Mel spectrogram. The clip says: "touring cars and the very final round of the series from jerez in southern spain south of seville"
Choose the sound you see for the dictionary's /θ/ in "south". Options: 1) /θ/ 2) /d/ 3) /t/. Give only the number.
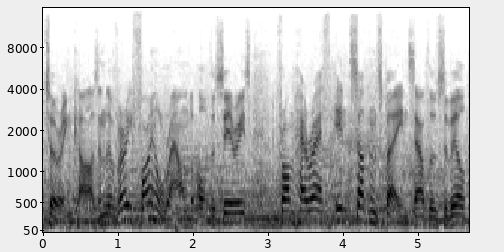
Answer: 1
